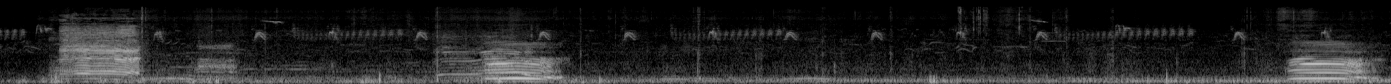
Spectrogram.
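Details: Herd of village cattle wandering through a housing estate looking for grass and water; three drawn-out, rich moos spaced several seconds apart, the last two rising then falling, with birds chirping and twittering throughout between calls.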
